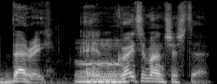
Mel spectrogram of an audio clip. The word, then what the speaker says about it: Bury: At time of recording, it was believed that the correct pronunciation of Berry was indeed Berry. However, upon further research, it does appear that both Berry and Bury are seen as the correct way of pronouncing it, depending on which side of the town you are from.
